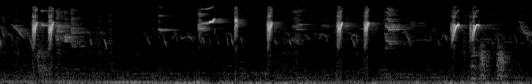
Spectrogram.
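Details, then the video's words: Olive-backed sunbird (kolibri ninja) singing actively: paired, piercing high chips and short thin slurs repeated at intervals of about half a second to a second, over a faint low background rumble at the start. "masteran kolibri ninja gacor"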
